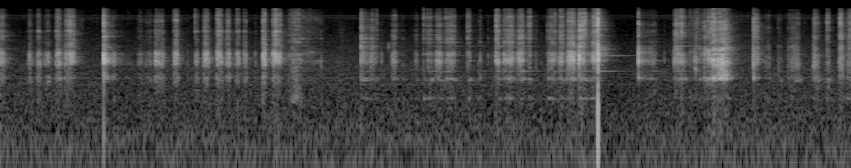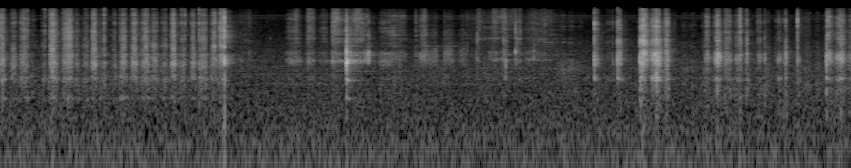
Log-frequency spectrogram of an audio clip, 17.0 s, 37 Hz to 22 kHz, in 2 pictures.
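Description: A very small file rasps inside a metal pitot tube for an RV-7A aircraft to deburr it, giving quiet, close, irregular scratching strokes with brief pauses and no talk.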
